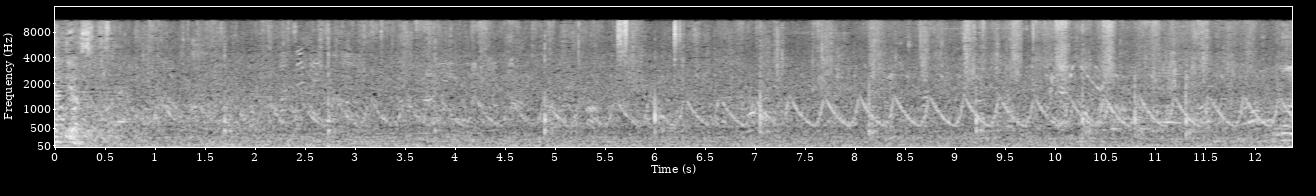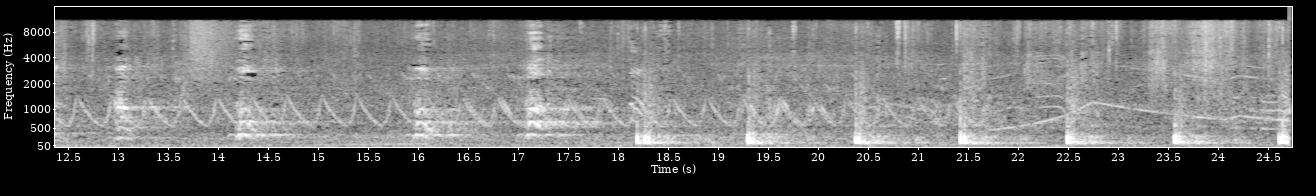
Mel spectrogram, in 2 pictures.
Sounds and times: voice 12.1 - 13.5
voice 14.2 - 14.8
voice 15.9 - 18.5
music 18.2 - 19.6
music 20.4 - 24.7

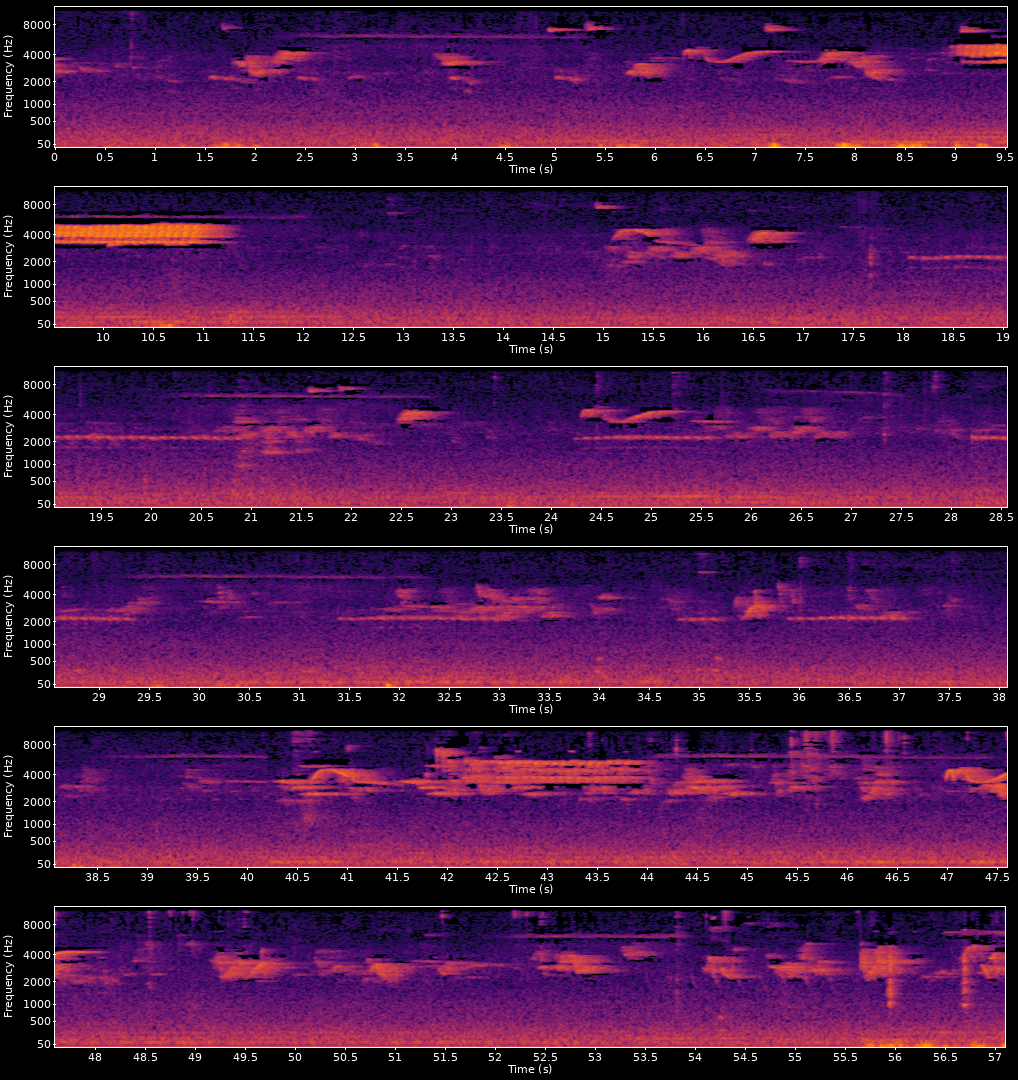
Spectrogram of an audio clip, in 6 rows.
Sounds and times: birdsong 0.0 - 57.1

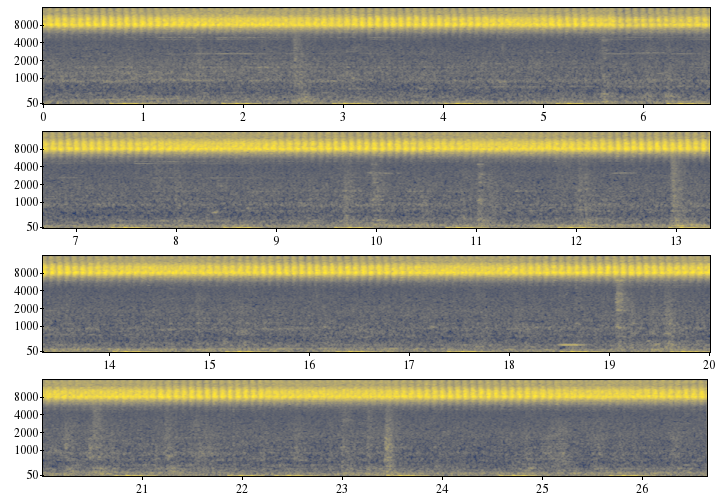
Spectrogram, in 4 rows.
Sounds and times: Loud grasshoppers or crickets 0.0 - 26.6
noises of cows moving around in the stable 18.5 - 26.2

